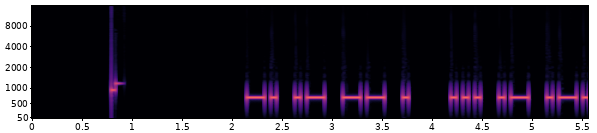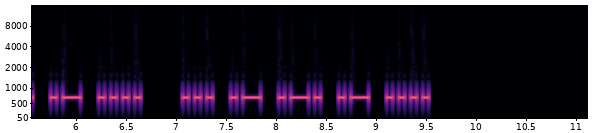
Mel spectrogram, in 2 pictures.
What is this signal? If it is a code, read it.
Morse code, heard as a keyed tone, about 20 wpm, 700 Hz. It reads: NAME SARAH SARAH
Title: Practice QSO - Exchange 1 - Beginning - 20wpm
